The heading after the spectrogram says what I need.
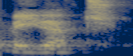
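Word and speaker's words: πειράζω: Y esta palabra es peiracho, que no ha salido en español, estaba, pero no ha salido, pero créeme, se pronuncia peiracho, ¿vale?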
